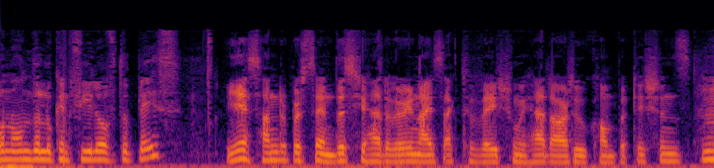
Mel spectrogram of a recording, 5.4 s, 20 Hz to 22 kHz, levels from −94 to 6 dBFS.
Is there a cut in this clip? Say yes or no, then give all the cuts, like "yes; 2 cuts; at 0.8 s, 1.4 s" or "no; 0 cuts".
yes; 2 cuts; at 2.7 s, 4.3 s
